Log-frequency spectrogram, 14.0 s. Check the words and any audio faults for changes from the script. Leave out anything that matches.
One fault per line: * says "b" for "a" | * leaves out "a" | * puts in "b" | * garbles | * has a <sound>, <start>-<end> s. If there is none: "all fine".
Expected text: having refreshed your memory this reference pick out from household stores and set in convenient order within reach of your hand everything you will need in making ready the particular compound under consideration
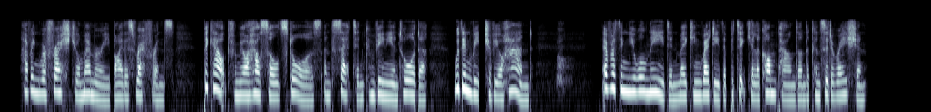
* puts in "by"
* puts in "your"
* has a dropout, 7.2-7.3 s
* has a bark, 8.3-8.6 s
